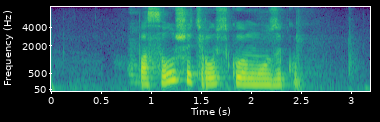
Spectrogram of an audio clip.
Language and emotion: Russian, neutral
